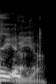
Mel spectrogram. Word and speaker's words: Leah: I pronounce it right is it just Lee Leah Leah okay Le Leah Leah okay so so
